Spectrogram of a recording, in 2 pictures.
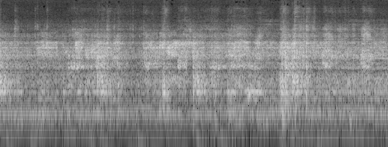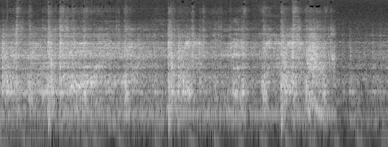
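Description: Gunshots crack rapidly from a video game on a phone speaker.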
